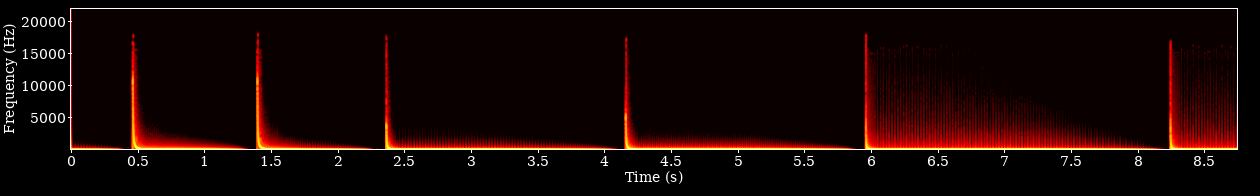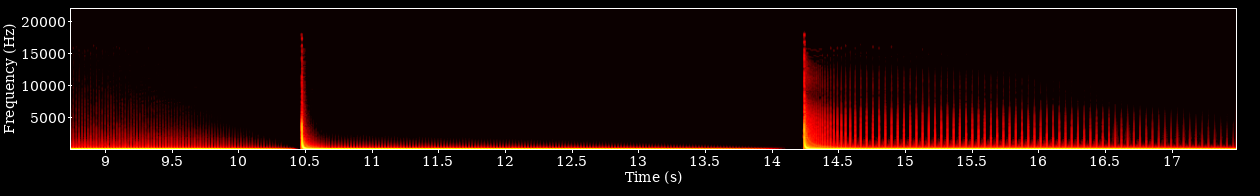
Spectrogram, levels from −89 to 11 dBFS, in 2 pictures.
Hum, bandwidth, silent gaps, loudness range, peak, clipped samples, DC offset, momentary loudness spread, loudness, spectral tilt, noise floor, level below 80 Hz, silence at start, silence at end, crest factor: none; 11.5 kHz; 14.13-14.21 s; 4 LU; -2 dBFS; under 0.1%; under 0.1%; 14 LU; -20 LUFS; -6.5 dB/octave; -32 dBFS; -12 dBFS; 0 s; 0 s; 10 dB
